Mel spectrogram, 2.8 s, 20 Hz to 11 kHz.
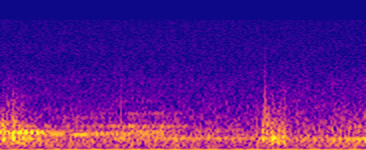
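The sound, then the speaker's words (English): A steady, low engine drone of an approaching car with a dragging bumper and a broken headlight, on a rainy New Year's afternoon in 1931, holding a fairly even level throughout with a soft rumble and a brief swell of noise near the end. “Then, late on a rainy New Year's afternoon in 1931, radio officers Heacock and Aiken are cruising through their district when an approaching car attracts their attention.”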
